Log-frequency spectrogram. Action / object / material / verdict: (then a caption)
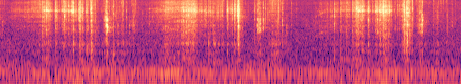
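scrape / bar soap scraped with a blade / soap / none. A box-cutter blade carves and scrapes a dry, beige oval bar of soap held in the hand, peeling off curls. Quiet, bright, crisp scraping strokes mix with short, sharp ticks as the blade catches and shaves, over a faint low hum.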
